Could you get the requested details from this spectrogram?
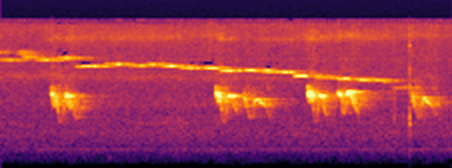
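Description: Swallow-tailed manakin giving short, slurred, buzzy notes in clusters of two or three, about a second apart, over a thin, steady high insect whine.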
